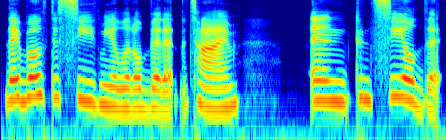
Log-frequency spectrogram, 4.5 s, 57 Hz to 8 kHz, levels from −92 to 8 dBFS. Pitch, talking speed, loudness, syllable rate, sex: 210 Hz, 175 wpm, -17 LUFS, 4.9 syllables/s, female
